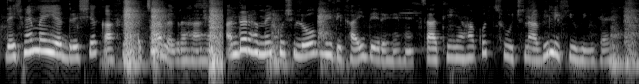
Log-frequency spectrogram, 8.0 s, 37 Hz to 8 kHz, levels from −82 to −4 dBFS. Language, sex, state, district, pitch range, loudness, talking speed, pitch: Hindi, female, Uttar Pradesh, Muzaffarnagar, 170-260 Hz, -27 LUFS, 200 wpm, 200 Hz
